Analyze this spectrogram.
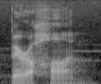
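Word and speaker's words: Beregond: It's pronounced Barahan. Hanberry Han, baby.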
